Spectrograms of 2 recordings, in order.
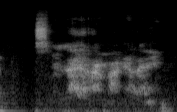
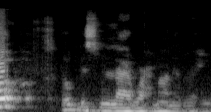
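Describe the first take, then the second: First: It is said softly, under the breath. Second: It is said loudly, voice audible.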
